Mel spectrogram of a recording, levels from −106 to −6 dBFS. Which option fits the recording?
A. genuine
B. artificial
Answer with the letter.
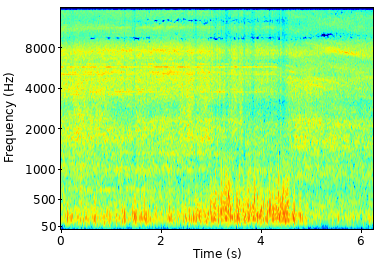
A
